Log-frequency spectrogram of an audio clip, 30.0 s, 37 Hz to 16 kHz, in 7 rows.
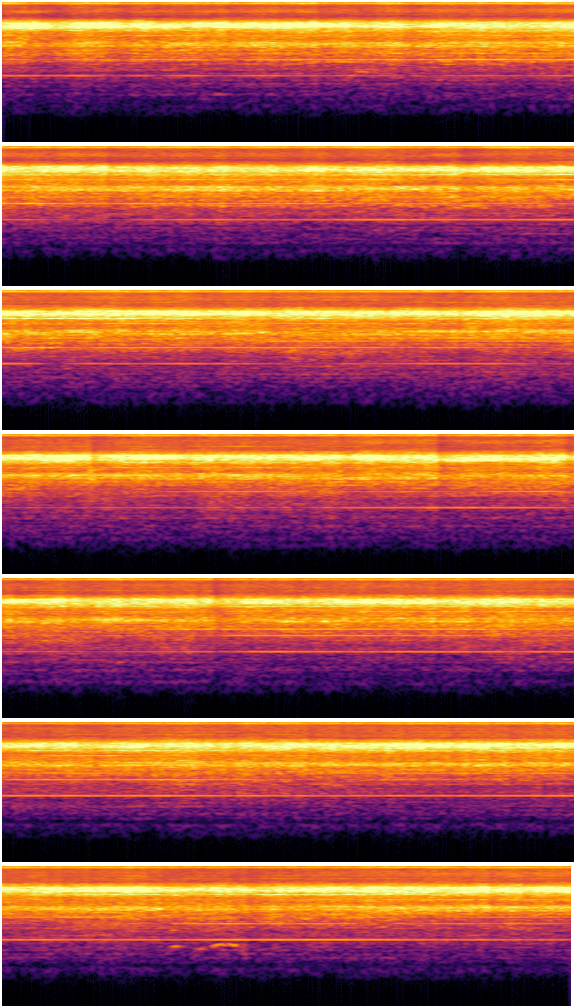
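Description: Kent Vortex 15-litre wet-and-dry vacuum cleaner running steadily at full suction: a loud rush of air through the hose, with a steady whine from the motor.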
